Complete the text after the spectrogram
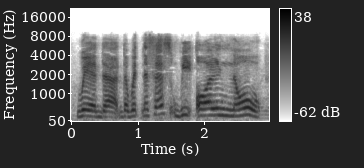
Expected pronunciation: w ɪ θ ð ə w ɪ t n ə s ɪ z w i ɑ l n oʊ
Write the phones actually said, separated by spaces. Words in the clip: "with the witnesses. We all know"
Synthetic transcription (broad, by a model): w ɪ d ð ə w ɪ t n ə s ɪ s w i ɑ l n oʊ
